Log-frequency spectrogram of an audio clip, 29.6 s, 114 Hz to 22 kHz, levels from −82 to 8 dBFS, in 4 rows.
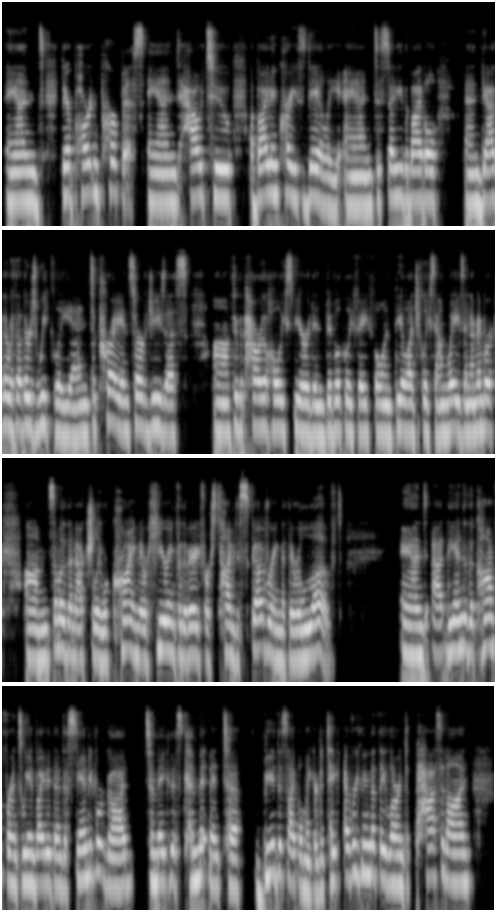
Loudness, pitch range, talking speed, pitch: -14 LUFS, 195-230 Hz, 200 wpm, 215 Hz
